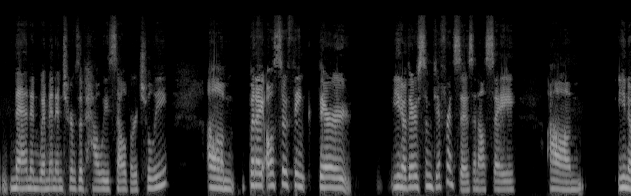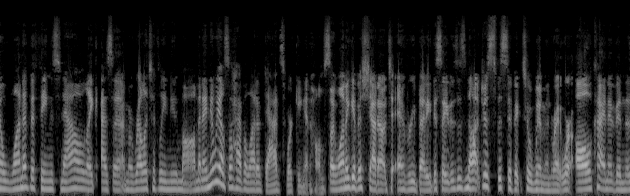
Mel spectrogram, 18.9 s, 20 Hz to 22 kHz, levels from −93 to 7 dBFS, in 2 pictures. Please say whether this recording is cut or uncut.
uncut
